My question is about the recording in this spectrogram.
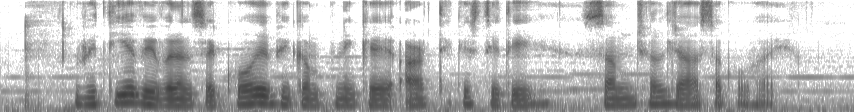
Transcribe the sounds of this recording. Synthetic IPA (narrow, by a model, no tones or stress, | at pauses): ʋɪt̪ijəʋɪʋəɾənsekoːibʱikɐ̃mpnikea̰ːɾt̪ʰɪkɪst̪ʰɪt̪i | sɐ̃md͡ʒʱəld͡ʒaːsəko̰ɦɛ̰e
